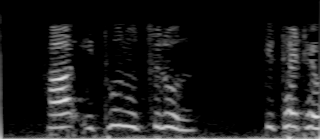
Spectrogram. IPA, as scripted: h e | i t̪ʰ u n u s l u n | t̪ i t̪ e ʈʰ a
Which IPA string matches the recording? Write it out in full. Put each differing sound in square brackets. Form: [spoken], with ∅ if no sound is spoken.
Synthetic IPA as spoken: h [a] | i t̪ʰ [uː] n u [t͡s] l [uː] n | t̪ i [t̪ʰ] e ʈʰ [e]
